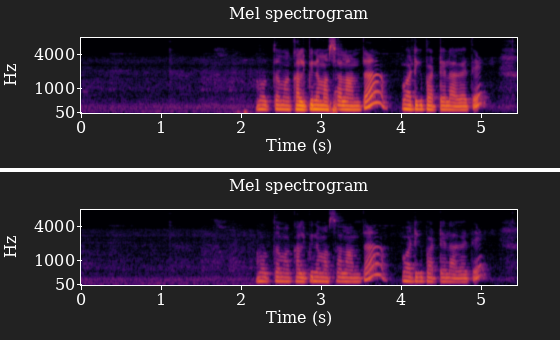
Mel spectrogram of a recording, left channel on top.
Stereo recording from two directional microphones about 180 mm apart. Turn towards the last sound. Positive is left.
turn(degrees=35)  # may be behind; listen again after turning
